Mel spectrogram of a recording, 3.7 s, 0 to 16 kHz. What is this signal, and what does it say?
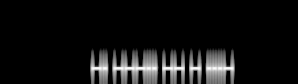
Morse code, heard as a keyed tone, about 34 wpm, 700 Hz. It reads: N8MTV
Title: Call Signs Repeated 3x - 35wpm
